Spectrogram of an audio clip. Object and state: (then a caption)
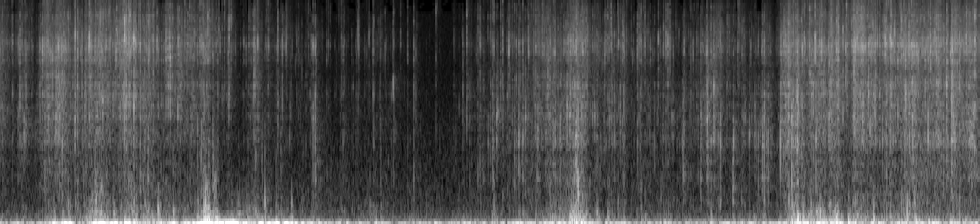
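Plastic bubble wrap. Fingertips and nails pinch and pop individual large air-filled bubbles on a sheet of clear plastic bubble wrap, up close. Steady crinkling and rustling of plastic is broken by sharp pops and soft low thumps. The loudest burst comes around two seconds in.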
